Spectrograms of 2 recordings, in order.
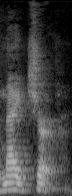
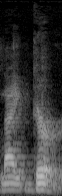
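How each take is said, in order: First: The name is said with a French pronunciation. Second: The name is said with its original pronunciation. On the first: This is the name imposed by conquerors. The speaker calls it wrong. "France, French. J, the Niger. You know, pronouncing it like that" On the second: The speaker calls it right. "But originally it was Niger"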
